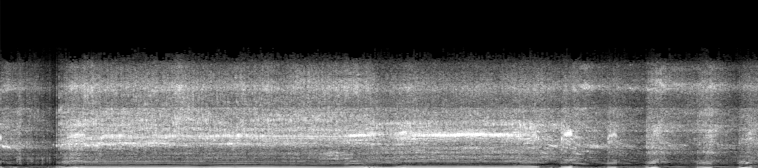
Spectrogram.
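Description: A chainsaw engine runs loudly, revving up and down.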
